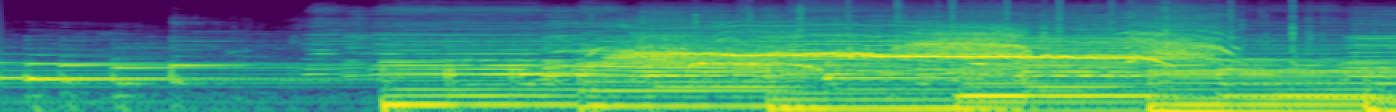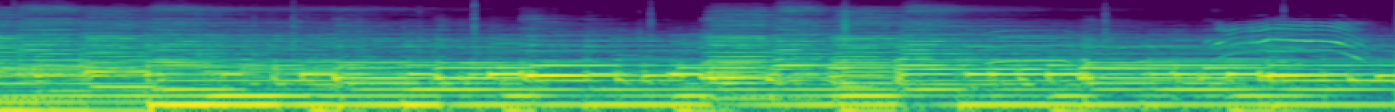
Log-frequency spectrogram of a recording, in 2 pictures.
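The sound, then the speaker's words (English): A crowd screams and cheers wildly over loud live music, the shrill cries swelling strongly through the first several seconds before settling into the band's steady playing. “Is that crazy enough? Extra crazy right here.”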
